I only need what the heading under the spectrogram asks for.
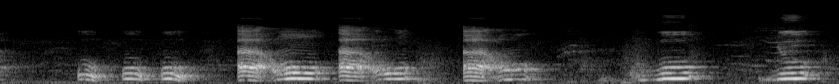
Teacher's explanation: Jadi u harus dibaca u dengan jelas, tidak boleh bunyi seolah-olah ngambang u-nya atau sehingga samar antara o dengan u. Jadi harus jelas u, bu, ju, dan seterusnya.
